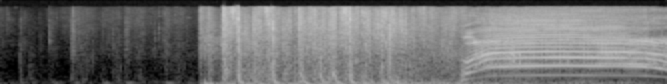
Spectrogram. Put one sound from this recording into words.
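Rapid automatic gunfire rattles loudly.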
